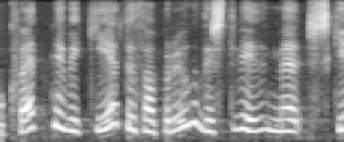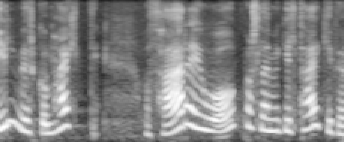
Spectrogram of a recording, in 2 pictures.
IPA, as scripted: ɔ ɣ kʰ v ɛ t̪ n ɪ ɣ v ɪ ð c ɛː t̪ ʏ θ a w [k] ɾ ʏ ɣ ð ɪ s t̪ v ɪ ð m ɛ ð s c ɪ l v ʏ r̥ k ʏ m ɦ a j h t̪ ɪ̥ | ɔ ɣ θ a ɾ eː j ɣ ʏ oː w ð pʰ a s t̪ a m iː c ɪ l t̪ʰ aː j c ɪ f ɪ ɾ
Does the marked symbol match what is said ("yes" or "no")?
no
